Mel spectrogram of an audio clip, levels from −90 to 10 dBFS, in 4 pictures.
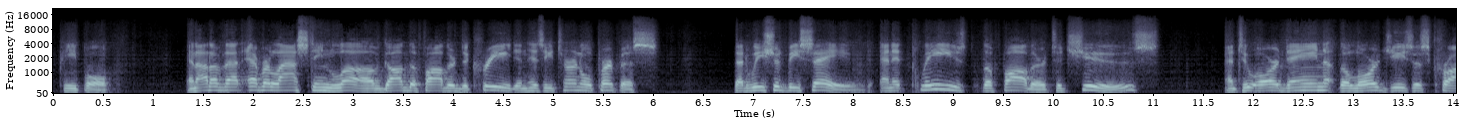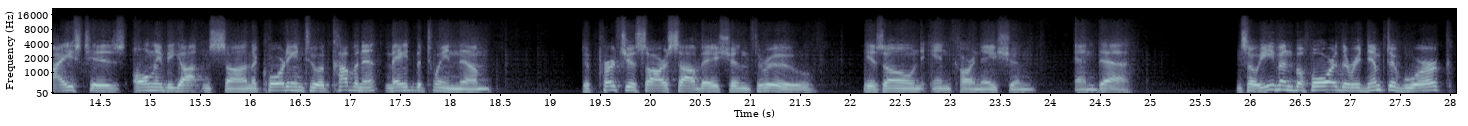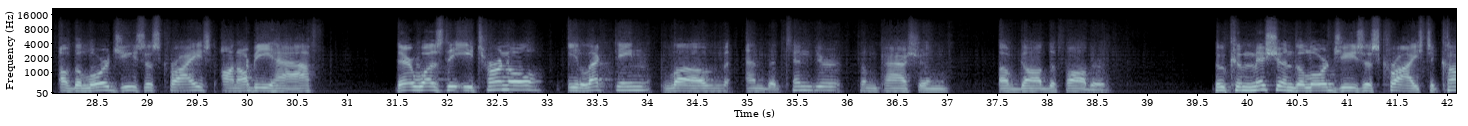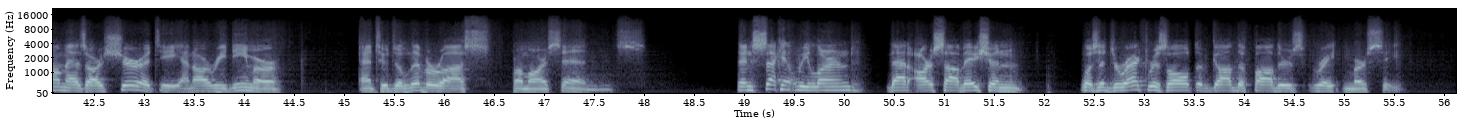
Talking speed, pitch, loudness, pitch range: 130 wpm, 135 Hz, -23 LUFS, 115-155 Hz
